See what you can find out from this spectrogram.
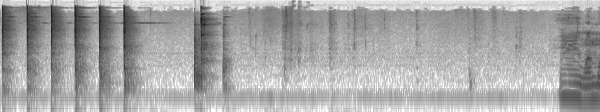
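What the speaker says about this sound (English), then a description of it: "drill a hole, nail it, and repeat the process" A hammer drives nails into a wooden birdhouse: six sharp, evenly spaced strikes, then a short pause and two more blows with fading ringing, before a voice begins speaking at the end.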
